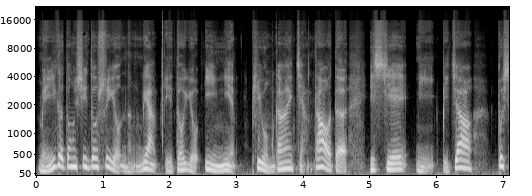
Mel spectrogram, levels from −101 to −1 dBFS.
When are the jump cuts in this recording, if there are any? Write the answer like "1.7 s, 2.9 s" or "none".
none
